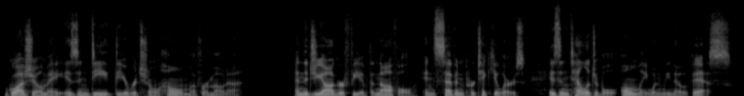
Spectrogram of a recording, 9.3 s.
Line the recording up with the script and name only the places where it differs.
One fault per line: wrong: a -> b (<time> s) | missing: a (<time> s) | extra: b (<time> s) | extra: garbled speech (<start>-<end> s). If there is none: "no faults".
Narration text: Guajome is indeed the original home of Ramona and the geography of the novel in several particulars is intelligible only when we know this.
wrong: several -> seven (5.4 s)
